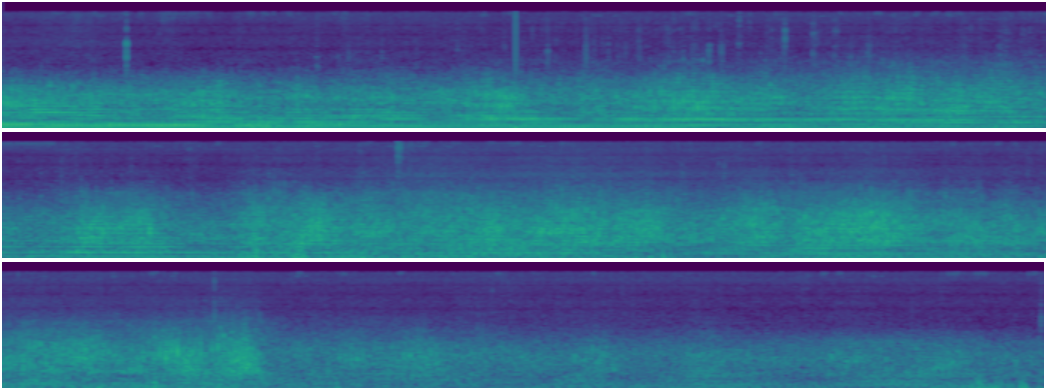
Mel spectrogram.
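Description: A helicopter flying overhead. Its rotor chop is clearest in the middle and drops away sharply about three-quarters of the way through. Sustained ambient music chords play over the first third and fade out.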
